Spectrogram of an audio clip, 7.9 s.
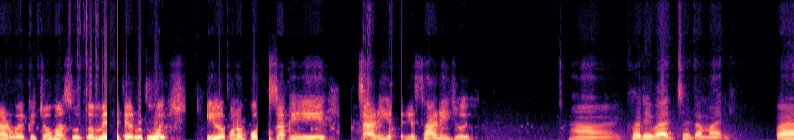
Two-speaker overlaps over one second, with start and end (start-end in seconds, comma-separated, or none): none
